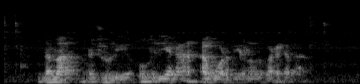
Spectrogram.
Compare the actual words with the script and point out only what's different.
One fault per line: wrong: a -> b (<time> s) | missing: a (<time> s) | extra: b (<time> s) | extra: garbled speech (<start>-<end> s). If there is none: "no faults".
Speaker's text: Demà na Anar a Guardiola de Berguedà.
extra: Júlia voldria (1.0 s)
